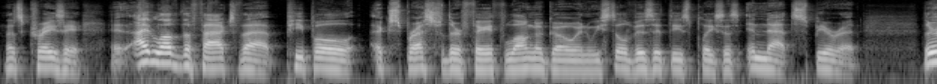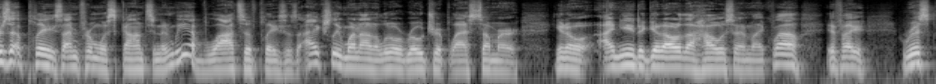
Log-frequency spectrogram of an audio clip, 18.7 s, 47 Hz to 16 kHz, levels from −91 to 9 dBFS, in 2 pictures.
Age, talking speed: 40-59, 190 wpm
